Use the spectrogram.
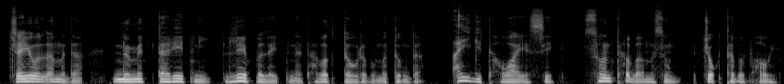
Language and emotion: Manipuri, sad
